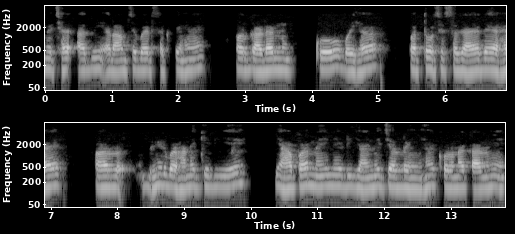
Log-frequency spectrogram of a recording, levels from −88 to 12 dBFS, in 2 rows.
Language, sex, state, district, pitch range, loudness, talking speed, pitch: Hindi, male, Chhattisgarh, Balrampur, 140-155 Hz, -20 LUFS, 140 wpm, 150 Hz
